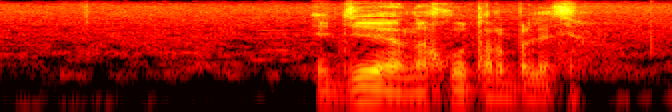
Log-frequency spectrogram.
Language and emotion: Russian, angry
